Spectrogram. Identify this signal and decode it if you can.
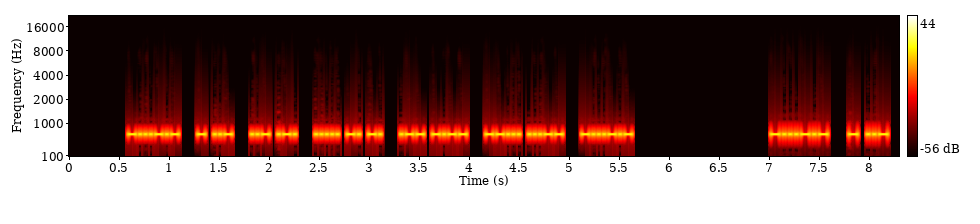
Morse code, heard as a keyed tone, about 40 wpm, 700 Hz. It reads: <BK> TU UR 5NN WY 73 <BK> <BK> TU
